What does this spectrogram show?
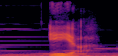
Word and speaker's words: Ea: When the vibration of vocal folds was still required to convey our thoughts and intention, Ea, I believe, was the pronunciation used when referring to our people.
